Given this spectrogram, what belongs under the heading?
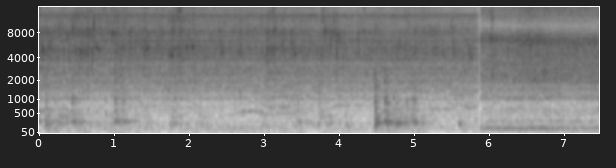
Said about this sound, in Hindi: ये कटी हुई प्याज। तो अब हम इसको गोल्डन ब्राउन कलर देंगे।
